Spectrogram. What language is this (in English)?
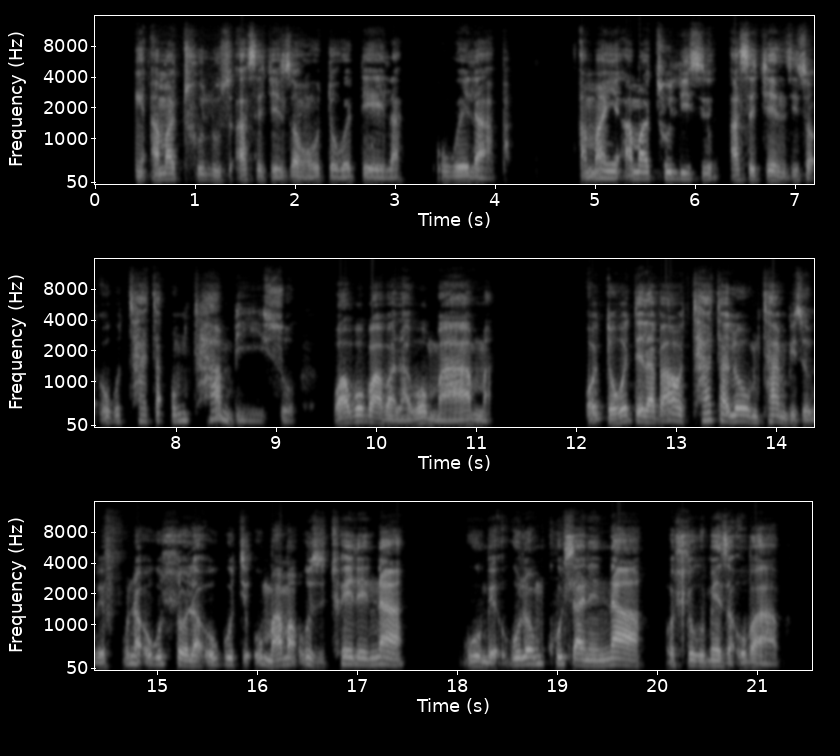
North Ndebele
